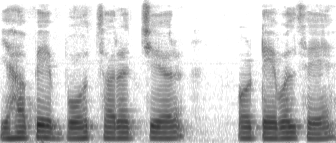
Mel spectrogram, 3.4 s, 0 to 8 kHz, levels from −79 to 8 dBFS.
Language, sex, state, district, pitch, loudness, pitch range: Hindi, male, Arunachal Pradesh, Lower Dibang Valley, 115 Hz, -16 LUFS, 110-115 Hz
